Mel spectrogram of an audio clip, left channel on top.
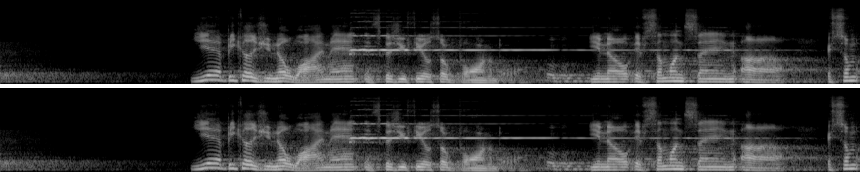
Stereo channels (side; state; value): both; identical; correlation 1.00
